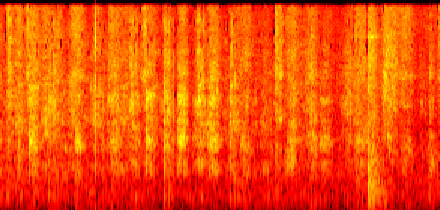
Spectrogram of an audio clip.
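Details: Tank and Bofa, two dogs wrestling together in play, give quick huffs and pants, then a short low growling grunt near the end amid scuffling noise.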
